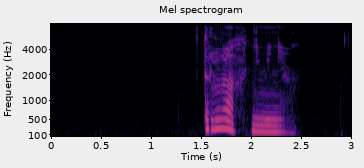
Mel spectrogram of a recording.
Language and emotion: Russian, positive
